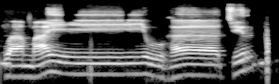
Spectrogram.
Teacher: nun sukun bertemu dengan huruf ya. Bacaan idgham bi gunnah, masuk dengan mendengung, yaitu mendengung ya ditandai yaknya ada tasdidnya, ditahan kira-kira 2 harokat agar tampak dengungannya.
